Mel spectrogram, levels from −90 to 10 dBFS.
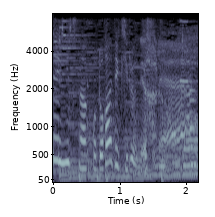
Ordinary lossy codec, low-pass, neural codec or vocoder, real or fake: none; 7.2 kHz; none; real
